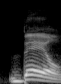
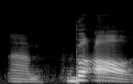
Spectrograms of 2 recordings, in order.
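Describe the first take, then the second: First: The name is said with English pronunciation. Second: The name is said with Hebrew pronunciation. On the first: The speaker calls it right. "we're just not going to pronounce anything with Hebrew pronunciation" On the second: The speaker calls it wrong. "I think it sounds a little bit uppity"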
